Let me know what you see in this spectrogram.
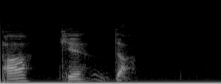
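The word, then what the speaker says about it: פָּקְדָה: What this means is that we pronounce this pa-ki-da. This is pakad, this one's pakada. Our vocalic ending has split this last syllable and formed three in total.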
